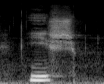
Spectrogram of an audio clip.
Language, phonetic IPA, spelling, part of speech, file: Czech, [ˈjɪʃ], již, adverb / pronoun, Cs-již.ogg
- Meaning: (adverb) already; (pronoun) inflection of jenž: 1. nominative plural masculine animate 2. accusative singular feminine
